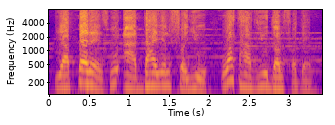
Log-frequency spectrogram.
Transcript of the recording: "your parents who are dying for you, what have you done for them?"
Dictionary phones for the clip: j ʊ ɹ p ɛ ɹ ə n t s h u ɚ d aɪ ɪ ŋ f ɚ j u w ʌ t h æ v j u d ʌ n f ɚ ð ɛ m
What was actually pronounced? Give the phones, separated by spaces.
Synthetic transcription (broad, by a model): j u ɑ p ɛ ɹ ə n t s h u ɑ d aɪ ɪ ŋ f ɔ j u w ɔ t h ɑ v j u d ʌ n f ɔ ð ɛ m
